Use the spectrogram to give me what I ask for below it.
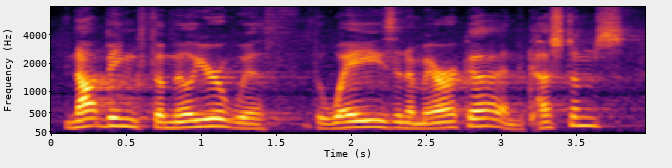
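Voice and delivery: ordinary talk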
